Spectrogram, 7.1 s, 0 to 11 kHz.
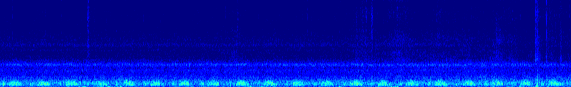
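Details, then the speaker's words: Fetal heartbeat at 10 weeks 4 days of pregnancy, heard on a home fetal Doppler just below the belly button, with the baby moving: rapid, regular whooshing pulses, about 165 per minute, sounding healthy. "Okay, as you can see, he's right below my belly button. Sounding very healthy."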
